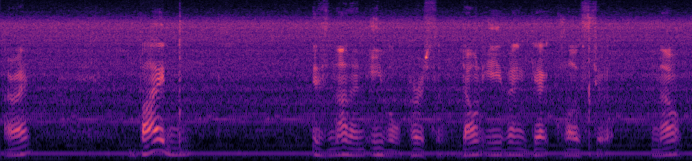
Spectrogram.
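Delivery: ordinary talk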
